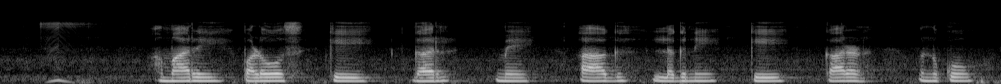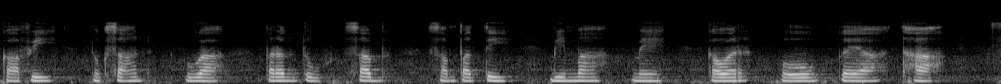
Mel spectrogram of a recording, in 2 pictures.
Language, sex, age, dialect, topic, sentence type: Hindi, male, 18-24, Marwari Dhudhari, banking, statement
